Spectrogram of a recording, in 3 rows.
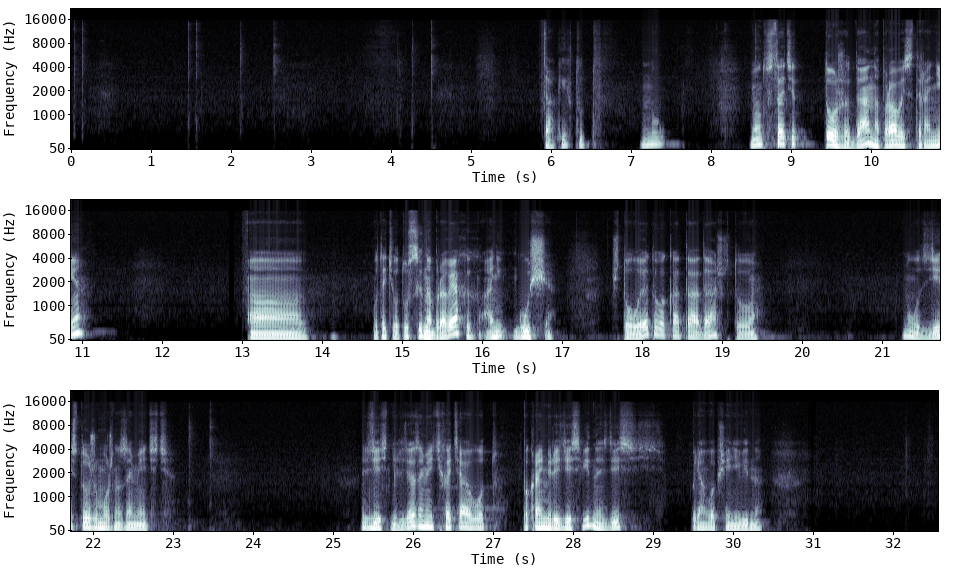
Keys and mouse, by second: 2.0 middle click, 4.1 middle click.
